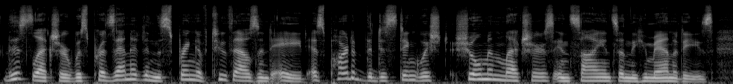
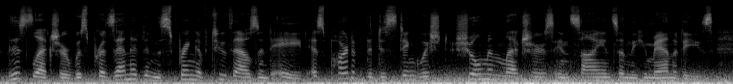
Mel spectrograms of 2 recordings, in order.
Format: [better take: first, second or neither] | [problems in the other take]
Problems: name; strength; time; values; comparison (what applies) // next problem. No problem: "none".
first | low rumble; loud; throughout; 7 dB below the speech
